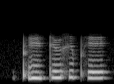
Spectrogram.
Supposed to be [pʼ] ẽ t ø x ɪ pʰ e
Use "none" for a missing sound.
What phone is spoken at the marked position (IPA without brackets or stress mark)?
pʼ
